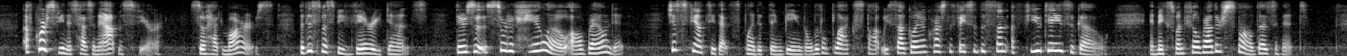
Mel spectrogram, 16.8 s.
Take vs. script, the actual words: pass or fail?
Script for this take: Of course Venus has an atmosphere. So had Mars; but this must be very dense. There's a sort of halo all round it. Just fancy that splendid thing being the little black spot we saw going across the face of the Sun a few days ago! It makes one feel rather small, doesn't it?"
pass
